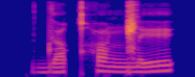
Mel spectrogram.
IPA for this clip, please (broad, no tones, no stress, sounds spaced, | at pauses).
d ə qʰ o ŋ͡ǁ e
